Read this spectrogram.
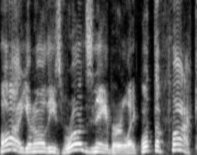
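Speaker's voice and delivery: put-on Canadian accent. Mocking the conversation just heard: stereotypical Midwestern Canadian accent. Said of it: "most Midwestern, Michigan, stereotypical Canadian conversation".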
